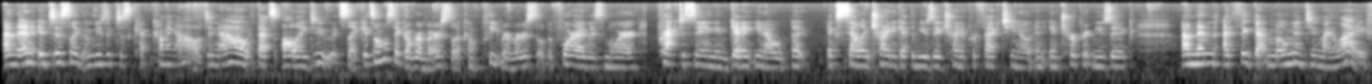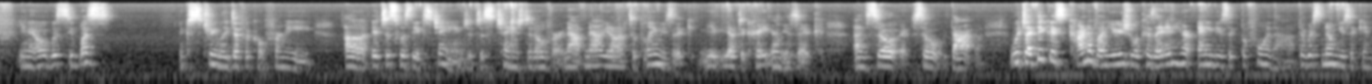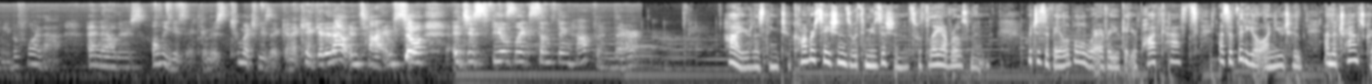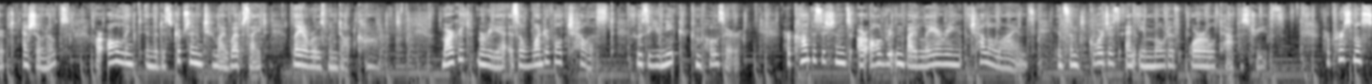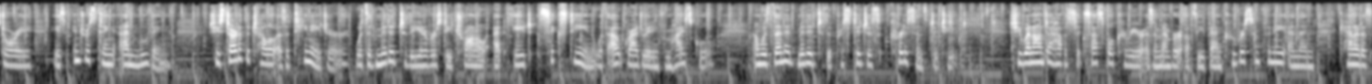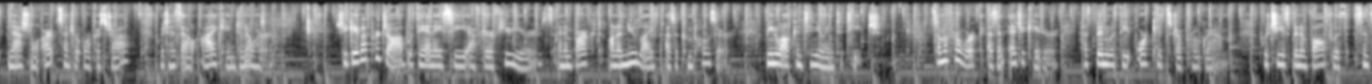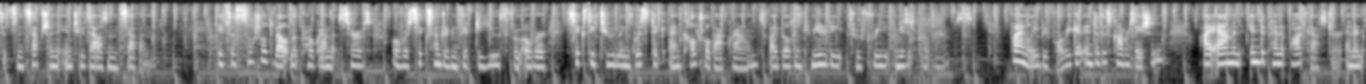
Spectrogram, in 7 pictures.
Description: This episode has a lot of powerful music; you can use the timestamps to navigate.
